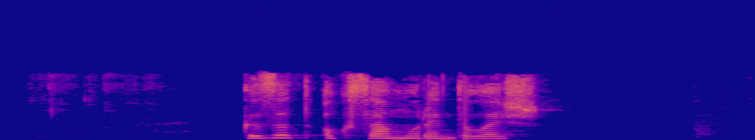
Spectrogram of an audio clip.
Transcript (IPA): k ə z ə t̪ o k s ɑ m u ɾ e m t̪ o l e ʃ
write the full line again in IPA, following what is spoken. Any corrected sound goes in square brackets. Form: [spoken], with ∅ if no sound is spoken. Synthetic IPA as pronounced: k ə z ə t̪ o k s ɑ m u ɾ e [n] t̪ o l e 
